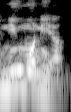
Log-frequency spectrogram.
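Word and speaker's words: pneumonia: আছে তো আমরা কি এখানে এইচ উচ্চারণ করি উচ্চারণ কিন্তু করি না ঠিক একই ভাবে আমরা যদি তোমাকে আরেকটা বানান বলি যে নিউমোনিয়া সো নিউমোনিয়া বানান কিন্তু এরকম দেখো পি এন ই ইউ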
